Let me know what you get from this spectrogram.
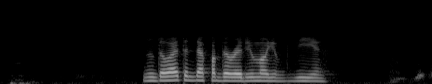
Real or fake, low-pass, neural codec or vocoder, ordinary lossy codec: fake; 3.6 kHz; codec, 16 kHz, 0.5 kbps, FunCodec, trained on Chinese and English, 25 frames a second; none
